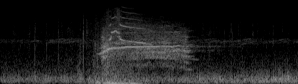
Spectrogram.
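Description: A large bird lets out a shrill, wavering screech.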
